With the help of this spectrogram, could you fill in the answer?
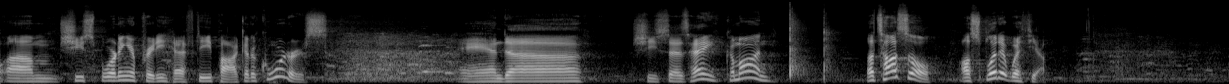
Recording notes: In this hour we’ll travel around the country to hear stories from our live open mic StorySLAM events: Louisville, Kentucky; San Francisco; Burlington, Vermont; Portland, Oregon; as well as the birthplace of the Moth StorySlam, New York City.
